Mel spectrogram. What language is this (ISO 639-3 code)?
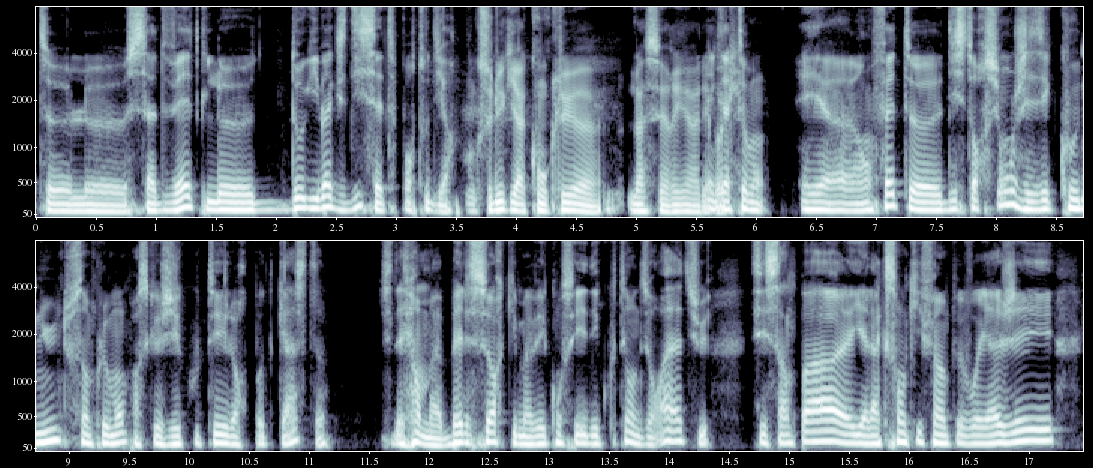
fra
